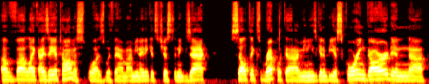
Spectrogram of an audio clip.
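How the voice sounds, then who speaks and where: A man's voice: a little high, steady tone, normal speed, a bit bright. A man giving casual basketball analysis on a podcast, sounding confident and using many "you know"s and "I mean"s.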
